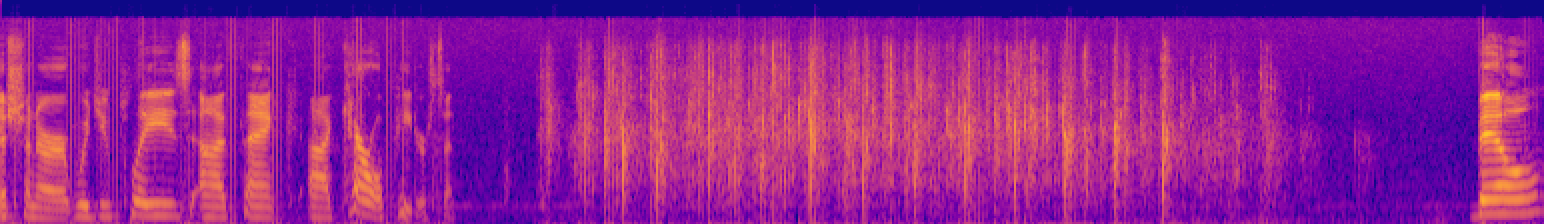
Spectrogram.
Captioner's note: applause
